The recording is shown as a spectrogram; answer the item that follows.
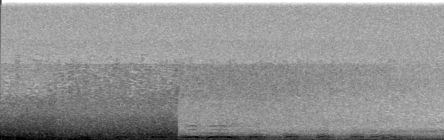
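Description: Film sound design: a soft low thump, then a wavering tone that rises and falls about four times a second, fading away.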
